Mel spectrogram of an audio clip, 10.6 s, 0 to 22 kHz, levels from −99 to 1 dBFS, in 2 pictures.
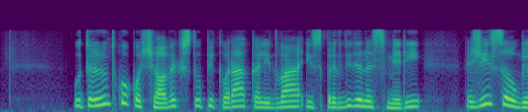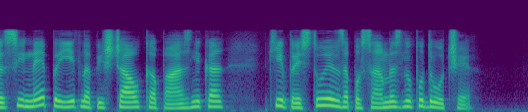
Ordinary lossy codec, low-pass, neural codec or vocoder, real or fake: none; 7.2 kHz; codec, 16 kHz, 1 kbps, FunCodec, trained on Chinese and English, 50 frames a second; fake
